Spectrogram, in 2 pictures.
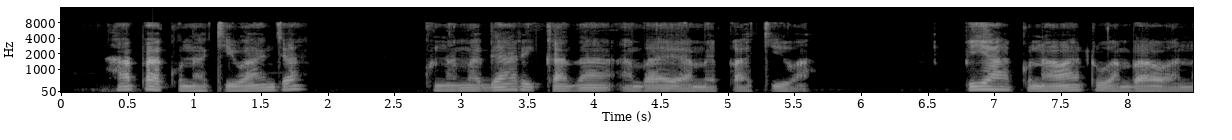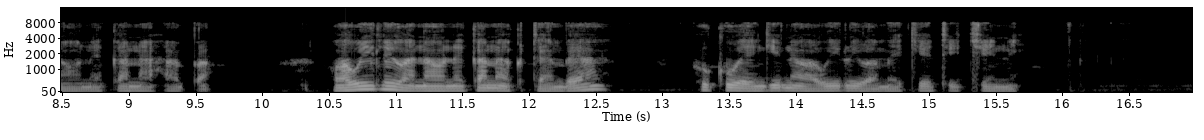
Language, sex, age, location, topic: Swahili, male, 25-35, Kisumu, finance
